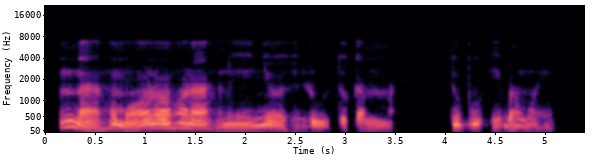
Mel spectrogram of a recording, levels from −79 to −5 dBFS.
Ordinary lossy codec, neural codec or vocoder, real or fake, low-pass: Opus, 32 kbps; none; real; 7.2 kHz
